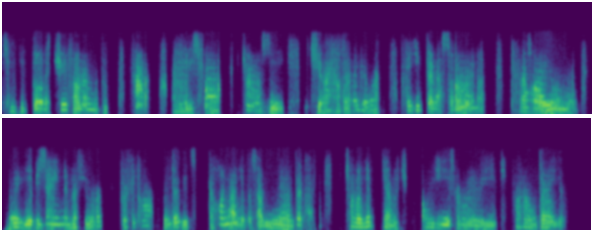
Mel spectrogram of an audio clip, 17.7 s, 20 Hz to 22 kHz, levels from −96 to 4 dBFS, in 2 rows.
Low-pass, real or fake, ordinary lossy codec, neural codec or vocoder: 7.2 kHz; fake; Opus, 32 kbps; codec, 44.1 kHz, 0.9 kbps, DAC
